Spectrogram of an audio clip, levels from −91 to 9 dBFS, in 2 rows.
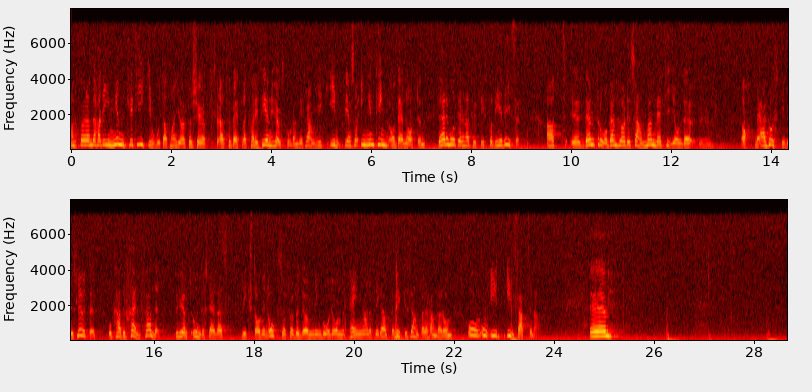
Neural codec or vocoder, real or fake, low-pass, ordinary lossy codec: none; real; 7.2 kHz; none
